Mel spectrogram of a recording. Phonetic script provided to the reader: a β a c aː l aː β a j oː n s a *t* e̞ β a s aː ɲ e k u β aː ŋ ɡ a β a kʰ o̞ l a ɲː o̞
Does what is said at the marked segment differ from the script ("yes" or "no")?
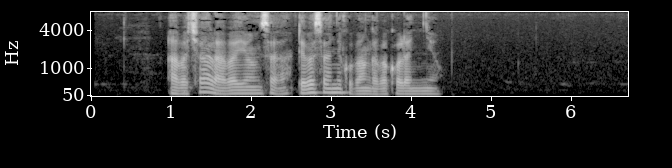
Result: no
